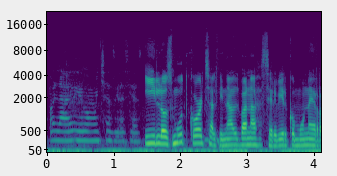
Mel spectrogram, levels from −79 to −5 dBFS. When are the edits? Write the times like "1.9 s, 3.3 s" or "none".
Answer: 1.4 s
